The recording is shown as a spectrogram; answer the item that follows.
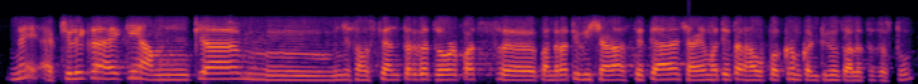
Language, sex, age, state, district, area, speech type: Marathi, male, 30-45, Maharashtra, Buldhana, urban, conversation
